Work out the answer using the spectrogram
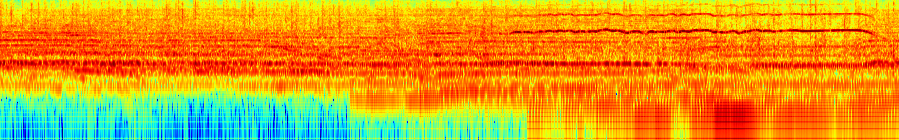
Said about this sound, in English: Where's that shofar at? Blow that shofar. Come on. Cry loud. Spare not. I thought I heard it, but we really go hear it now.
